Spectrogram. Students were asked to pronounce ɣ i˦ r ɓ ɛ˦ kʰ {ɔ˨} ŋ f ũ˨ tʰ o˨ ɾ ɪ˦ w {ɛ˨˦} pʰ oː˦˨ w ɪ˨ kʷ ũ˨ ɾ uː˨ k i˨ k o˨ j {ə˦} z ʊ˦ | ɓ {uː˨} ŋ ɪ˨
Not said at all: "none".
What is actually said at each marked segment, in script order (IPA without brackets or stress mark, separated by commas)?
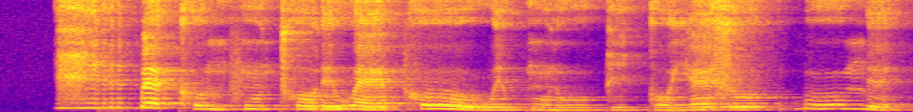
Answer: ʊ˨, ɛ˨˦, ɛ˦, uː˦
